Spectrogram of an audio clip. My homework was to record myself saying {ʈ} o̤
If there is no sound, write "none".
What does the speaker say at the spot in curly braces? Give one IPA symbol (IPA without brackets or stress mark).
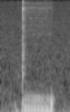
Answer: ʈ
